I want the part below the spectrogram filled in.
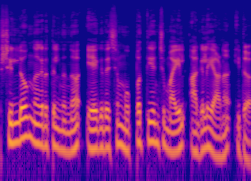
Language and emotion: Malayalam, neutral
